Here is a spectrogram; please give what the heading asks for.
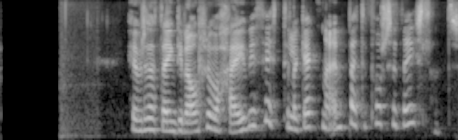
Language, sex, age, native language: Icelandic, female, 20-29, Icelandic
